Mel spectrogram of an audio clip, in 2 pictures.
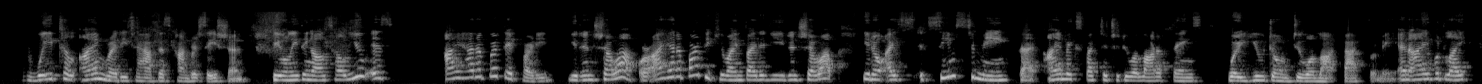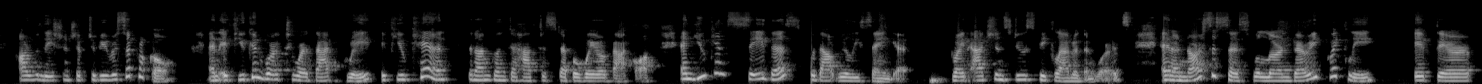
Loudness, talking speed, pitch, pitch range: -25 LUFS, 235 wpm, 205 Hz, 175-235 Hz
